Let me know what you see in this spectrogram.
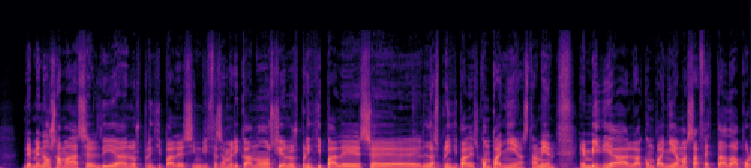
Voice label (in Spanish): radio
